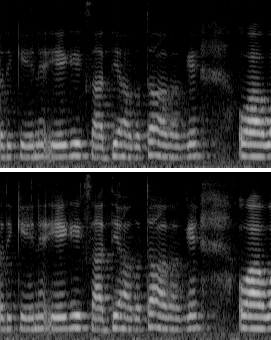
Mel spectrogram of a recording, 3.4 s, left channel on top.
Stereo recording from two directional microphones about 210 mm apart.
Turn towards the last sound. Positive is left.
turn(degrees=-5)  # may be behind; listen again after turning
